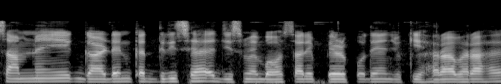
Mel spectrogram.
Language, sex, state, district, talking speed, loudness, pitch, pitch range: Hindi, male, Jharkhand, Ranchi, 205 wpm, -17 LUFS, 125 Hz, 120-135 Hz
